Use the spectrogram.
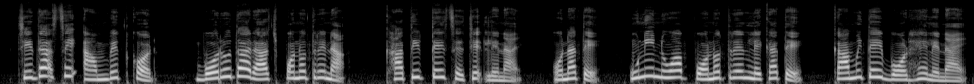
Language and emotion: Santali, neutral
